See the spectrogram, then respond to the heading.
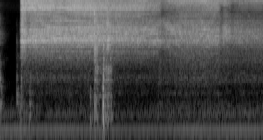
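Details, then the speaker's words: Pressure King Pro electric pressure cooker cooking chili nachos, quick release, covered up. A loud steady hiss gradually softens as the steam runs down, nearly finished, before the lid can be turned. Normal pressure release venting. "I know some people are really scared of all this steam. Just cover it up, walk away, leave it. Can you hear it's really, really running down now?"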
